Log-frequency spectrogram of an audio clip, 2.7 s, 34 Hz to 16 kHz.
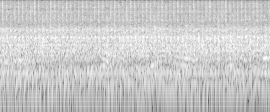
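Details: Nissan Frontier 2.5 diesel that had stalled when cold and had engine noise, after repair: steady, even diesel clatter at idle with no extra knock or hunting; engine sounds healthy.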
